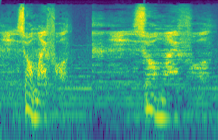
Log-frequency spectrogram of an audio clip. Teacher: So, it's, not its. We then link the S from its to all. So we hear link these first 3 words together completely, almost as if it were just one word.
